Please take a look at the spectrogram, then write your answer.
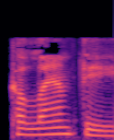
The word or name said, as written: calanthe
